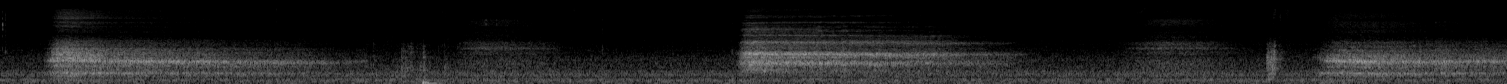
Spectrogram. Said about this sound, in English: I encourage you to relax your body and take a couple nice deep breaths here, ideally in through the nose and out through the mouth.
